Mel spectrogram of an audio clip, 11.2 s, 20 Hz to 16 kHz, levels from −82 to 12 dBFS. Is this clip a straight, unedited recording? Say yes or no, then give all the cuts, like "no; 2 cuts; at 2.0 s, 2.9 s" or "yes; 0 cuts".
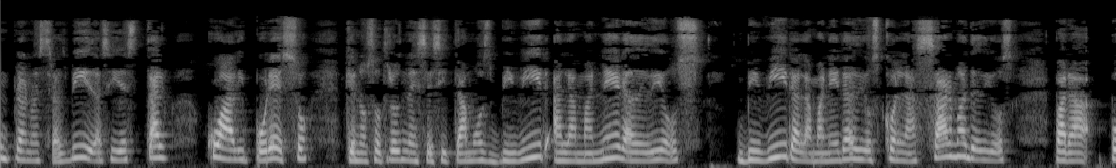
yes; 0 cuts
